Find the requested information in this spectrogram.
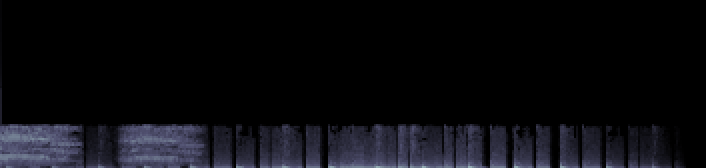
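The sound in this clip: A goat bleats twice at the start, with long, quavering, high-pitched cries over the first two seconds, followed by a busier, rhythmic stretch of other sound.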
